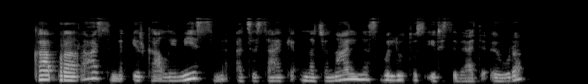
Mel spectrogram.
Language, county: Lithuanian, Vilnius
